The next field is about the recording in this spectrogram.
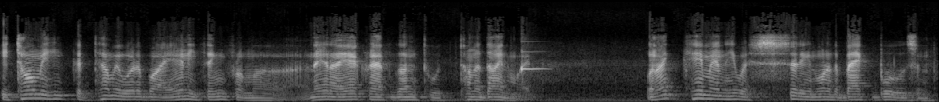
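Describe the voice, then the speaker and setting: Young criminal, low voice, cold, terse, guarded, 1950s radio drama, muffled noisy broadcast. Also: male voice, expressive, unhurried. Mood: halting confession. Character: cold, embittered young man confessing his crimes.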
